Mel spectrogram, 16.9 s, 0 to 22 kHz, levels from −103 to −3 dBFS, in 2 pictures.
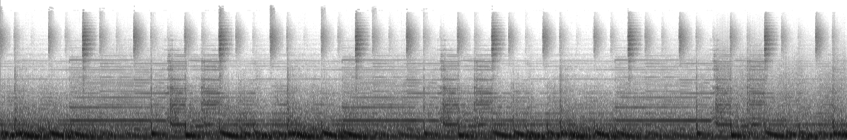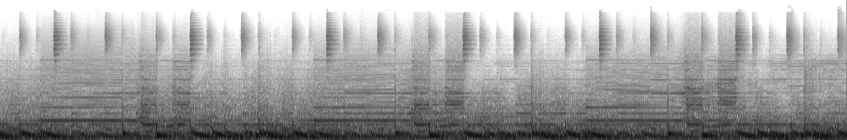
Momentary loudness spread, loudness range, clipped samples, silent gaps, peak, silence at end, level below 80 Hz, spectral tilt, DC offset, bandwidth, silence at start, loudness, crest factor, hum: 5 LU; 1 LU; under 0.1%; none; -6 dBFS; 0 s; -20 dBFS; -8 dB/octave; under 0.1%; 11 kHz; 0 s; -18 LUFS; 10 dB; none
